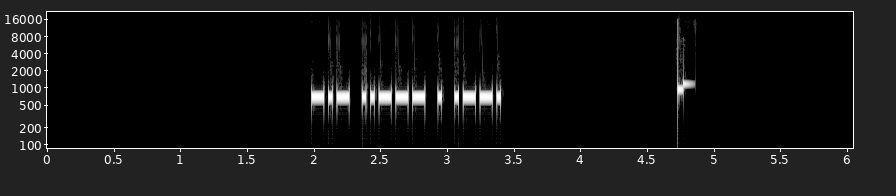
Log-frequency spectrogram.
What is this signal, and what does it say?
Morse code, heard as a keyed tone, about 34 wpm, 700 Hz. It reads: K2EP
